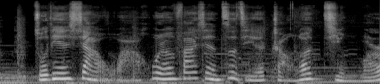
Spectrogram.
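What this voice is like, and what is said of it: Usual voice. Nothing is said of it.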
